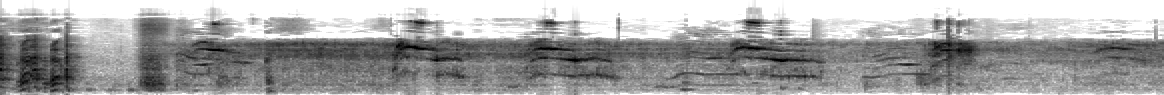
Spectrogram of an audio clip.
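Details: Pet cat Oscar, agitated by recorded meowing, gives a run of rising-and-falling meows roughly every two seconds after some sharp knocks at the start, with hiss throughout.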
